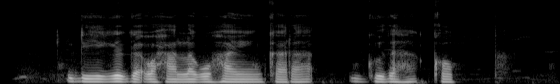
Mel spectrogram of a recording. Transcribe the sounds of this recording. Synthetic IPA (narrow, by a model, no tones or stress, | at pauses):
ɖiːɣɐɣɐwɑħɑːlɐɣʊɦɐjŋkʰɐɾaː | ɡʊðɐɦɐkʰɔb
